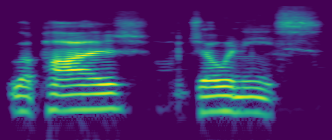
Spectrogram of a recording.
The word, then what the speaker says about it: Lepage-Joanisse: Lepage-Joanisse.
